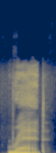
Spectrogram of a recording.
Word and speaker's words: read: It sounds like the color red. Right. I read a book every day is present simple, but I have read that book uses the past participle sound, read.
